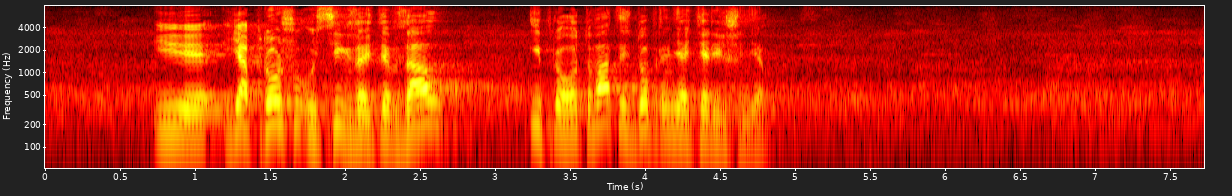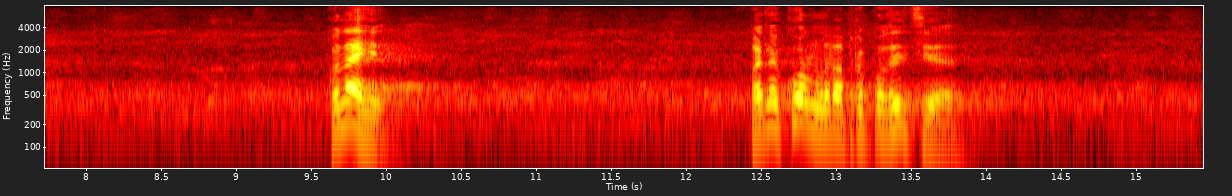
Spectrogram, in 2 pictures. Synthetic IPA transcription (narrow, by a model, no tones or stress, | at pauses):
ijapɾɔʃʊːsʲiɣzɐjt̪ɪwzɑlˠipɾɔɦɔt̪ʊʋɑt̪ɪsʲd̪ɔpɾɪnʲatʲːɐɾʲiʃe̞nʲːɐ | kɔlˠɛɦi | peɾekɔnlˠɪʋɐpɾɔpɔzɪt͡sʲijɐ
